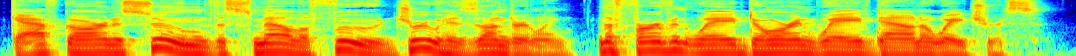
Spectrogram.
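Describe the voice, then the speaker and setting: A man's voice: medium pitch, very animated, normal speed, natural voice. A man narrating a scripted fantasy story as its narrator.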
